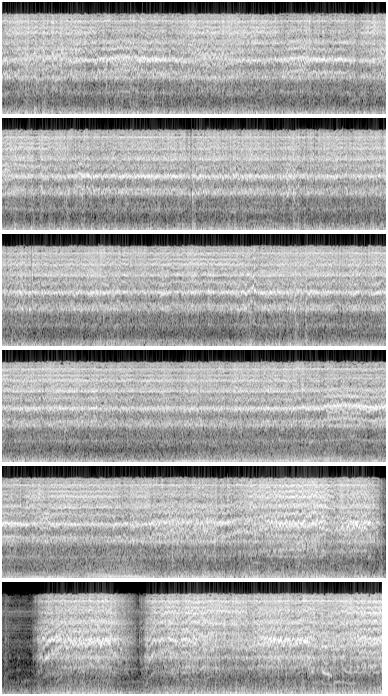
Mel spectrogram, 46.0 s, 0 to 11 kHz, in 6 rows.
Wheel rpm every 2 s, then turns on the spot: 160, 160, 160, 160, 160, 160, 160, 160, 160, 160, 160, 160, 160, 160, 160, 160, 160, 160, 190, 80, 120, 190, 200.
none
